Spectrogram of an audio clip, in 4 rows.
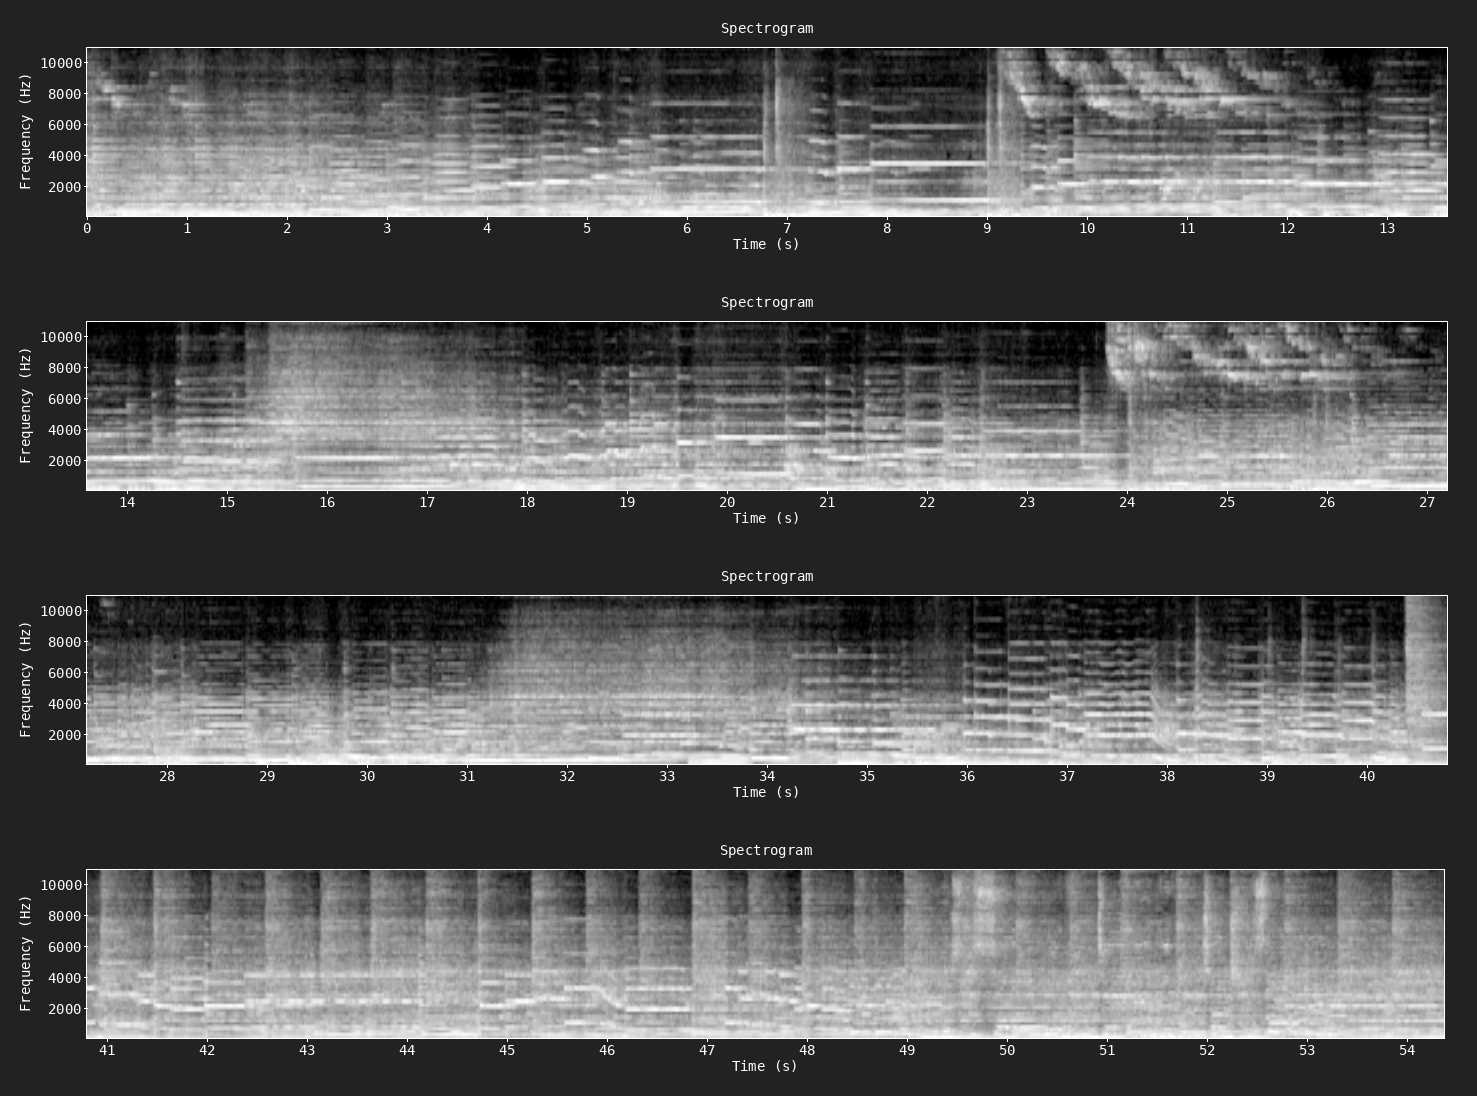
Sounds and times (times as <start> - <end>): Inside, large room or hall: 0.0 - 54.3
Music: 0.0 - 54.3.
